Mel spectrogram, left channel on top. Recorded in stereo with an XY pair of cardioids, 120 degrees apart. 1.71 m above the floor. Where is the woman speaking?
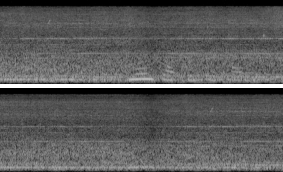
55° left.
